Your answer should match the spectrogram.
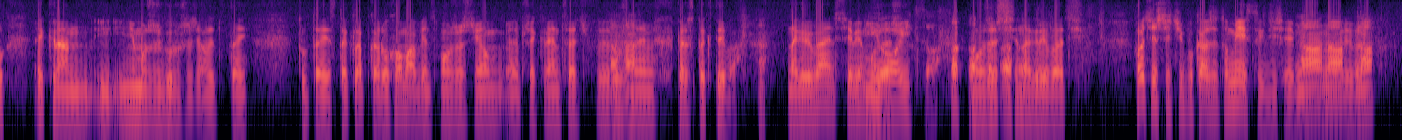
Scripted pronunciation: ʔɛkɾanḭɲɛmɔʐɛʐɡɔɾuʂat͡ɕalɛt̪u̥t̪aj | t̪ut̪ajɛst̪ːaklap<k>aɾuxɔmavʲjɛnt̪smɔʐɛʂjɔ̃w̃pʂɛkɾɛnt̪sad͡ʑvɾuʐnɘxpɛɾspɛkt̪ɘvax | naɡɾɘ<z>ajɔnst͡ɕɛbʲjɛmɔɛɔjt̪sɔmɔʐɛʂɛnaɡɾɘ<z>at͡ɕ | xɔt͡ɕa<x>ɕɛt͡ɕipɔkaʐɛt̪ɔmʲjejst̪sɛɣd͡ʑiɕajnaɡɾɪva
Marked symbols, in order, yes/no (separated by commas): yes, no, no, no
